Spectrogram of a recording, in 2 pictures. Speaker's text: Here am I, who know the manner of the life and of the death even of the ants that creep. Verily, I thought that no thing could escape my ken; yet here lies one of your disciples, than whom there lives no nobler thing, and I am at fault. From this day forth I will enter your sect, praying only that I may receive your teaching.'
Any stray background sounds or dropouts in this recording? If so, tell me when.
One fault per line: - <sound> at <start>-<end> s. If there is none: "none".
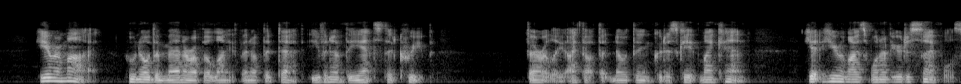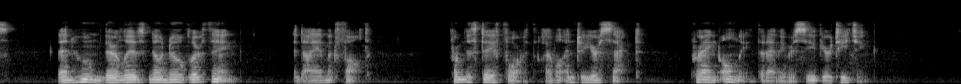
none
